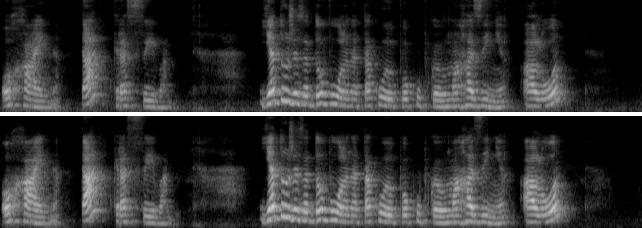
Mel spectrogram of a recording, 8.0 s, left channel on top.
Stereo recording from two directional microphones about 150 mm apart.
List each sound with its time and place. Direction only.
0.0 s speech: 35° left (ahead or behind)
3.3 s speech: 35° left (ahead or behind)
